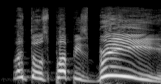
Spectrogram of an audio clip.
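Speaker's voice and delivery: excited high, slow yell.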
